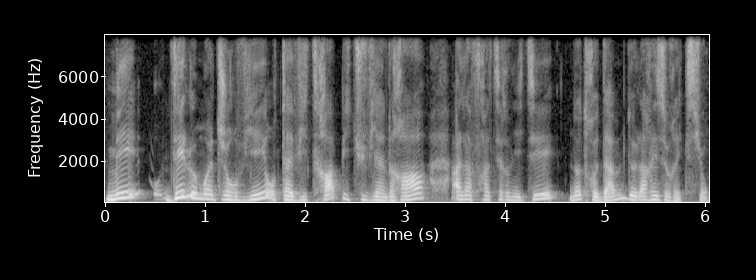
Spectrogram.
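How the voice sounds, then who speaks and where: A woman talks at a fairly slow pace in a dark, mellow tone, her fairly low pitch swinging very widely. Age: 70s. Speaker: consecrated widow. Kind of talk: testimony. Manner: halting.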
